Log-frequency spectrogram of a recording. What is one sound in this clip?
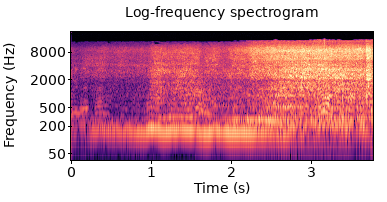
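A car engine approaches from a distance, growing louder.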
